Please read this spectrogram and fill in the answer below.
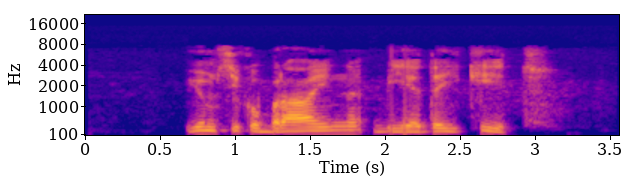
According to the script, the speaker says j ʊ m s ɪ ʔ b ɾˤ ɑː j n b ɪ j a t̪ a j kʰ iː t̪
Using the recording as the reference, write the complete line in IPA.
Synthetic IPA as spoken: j ʊ m s ɪ k b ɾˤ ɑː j n b ɪ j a d̪ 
